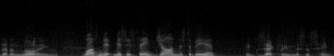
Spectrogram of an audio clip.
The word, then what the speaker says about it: St John: why not as a St John in the New Testament one of the disciples then Urban St John or singen as the British pronounce it then there's I never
